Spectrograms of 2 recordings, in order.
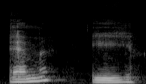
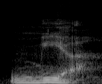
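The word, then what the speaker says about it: mere: M E R E. How do you pronounce that? Mia.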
